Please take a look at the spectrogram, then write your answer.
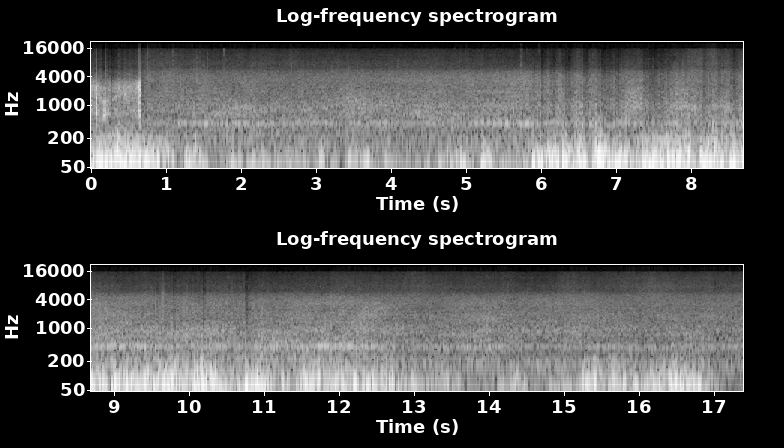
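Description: Strong gusting wind buffets an outdoor microphone at Lisbon Airport, a continuous low roaring rush that swells and eases in gusts over seventeen seconds, with faint distant engine hum underneath and no talk.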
